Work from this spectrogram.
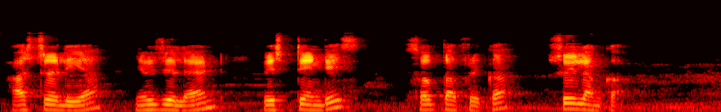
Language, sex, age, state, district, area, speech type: Kannada, male, 18-30, Karnataka, Chitradurga, rural, spontaneous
